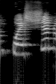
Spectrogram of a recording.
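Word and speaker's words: question: बनेगा शन बनता है लेकिन अगर यहां पे इससे पहले हम एस लगा दें तो फिर ये क्या हो जाएगा चन हो जाएगा क्या हो जाएगा चन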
